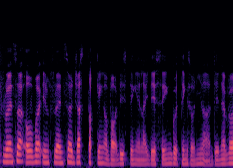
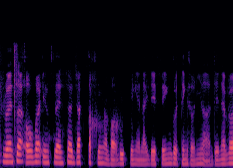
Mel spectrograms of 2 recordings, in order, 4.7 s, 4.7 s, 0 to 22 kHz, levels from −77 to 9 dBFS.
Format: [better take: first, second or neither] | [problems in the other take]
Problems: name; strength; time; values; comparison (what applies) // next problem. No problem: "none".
first | noise reduction (neural mask model DeepFilterNet 3)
